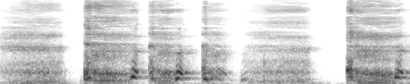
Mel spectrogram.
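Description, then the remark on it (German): A person coughs repeatedly during a live recording, a rapid cluster of harsh, loud coughs with short gaps, followed by one more burst after a brief pause. No talking. “Entschuldigt, dass ich ab und zu husten muss, aber das bleibt leider jetzt nicht aus.”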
